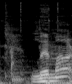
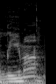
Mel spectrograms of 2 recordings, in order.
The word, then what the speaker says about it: limma: analyzing the microarray data lima or lima i've heard it pronounced both ways is how we're going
